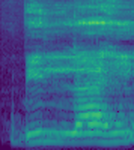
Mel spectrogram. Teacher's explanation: اللہ کے لام کو باریک پڑھیں گے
